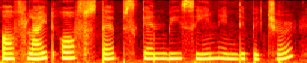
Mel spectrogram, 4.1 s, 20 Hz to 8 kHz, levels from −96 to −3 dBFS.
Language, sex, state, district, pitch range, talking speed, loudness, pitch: English, female, Assam, Kamrup Metropolitan, 235-250 Hz, 145 wpm, -16 LUFS, 240 Hz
